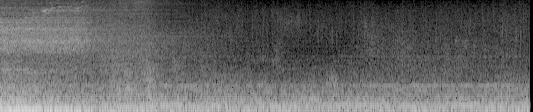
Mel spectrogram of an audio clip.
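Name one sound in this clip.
A triumphant game fanfare plays softly.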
